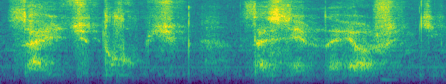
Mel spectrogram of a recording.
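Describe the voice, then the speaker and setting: A man's voice: slow pace, sharp tone, roomy sound. A man voicing a fussy, devoted old manservant in an audiobook, as whispered role-play right in your ear. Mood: indignant, relieved.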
